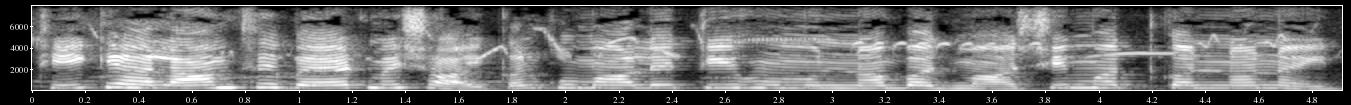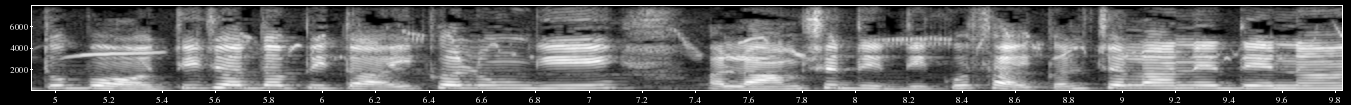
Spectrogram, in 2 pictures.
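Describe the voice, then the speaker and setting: A woman's voice: high-pitched, a little slow. A woman voicing an eager little girl who chatters to herself in a doll story. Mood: bossy fretful. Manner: chatty, excited, talking to herself.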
